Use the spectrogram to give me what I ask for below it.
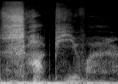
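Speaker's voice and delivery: hissed curse under the breath; contemptuous whisper to himself; whispered insult. Acted.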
